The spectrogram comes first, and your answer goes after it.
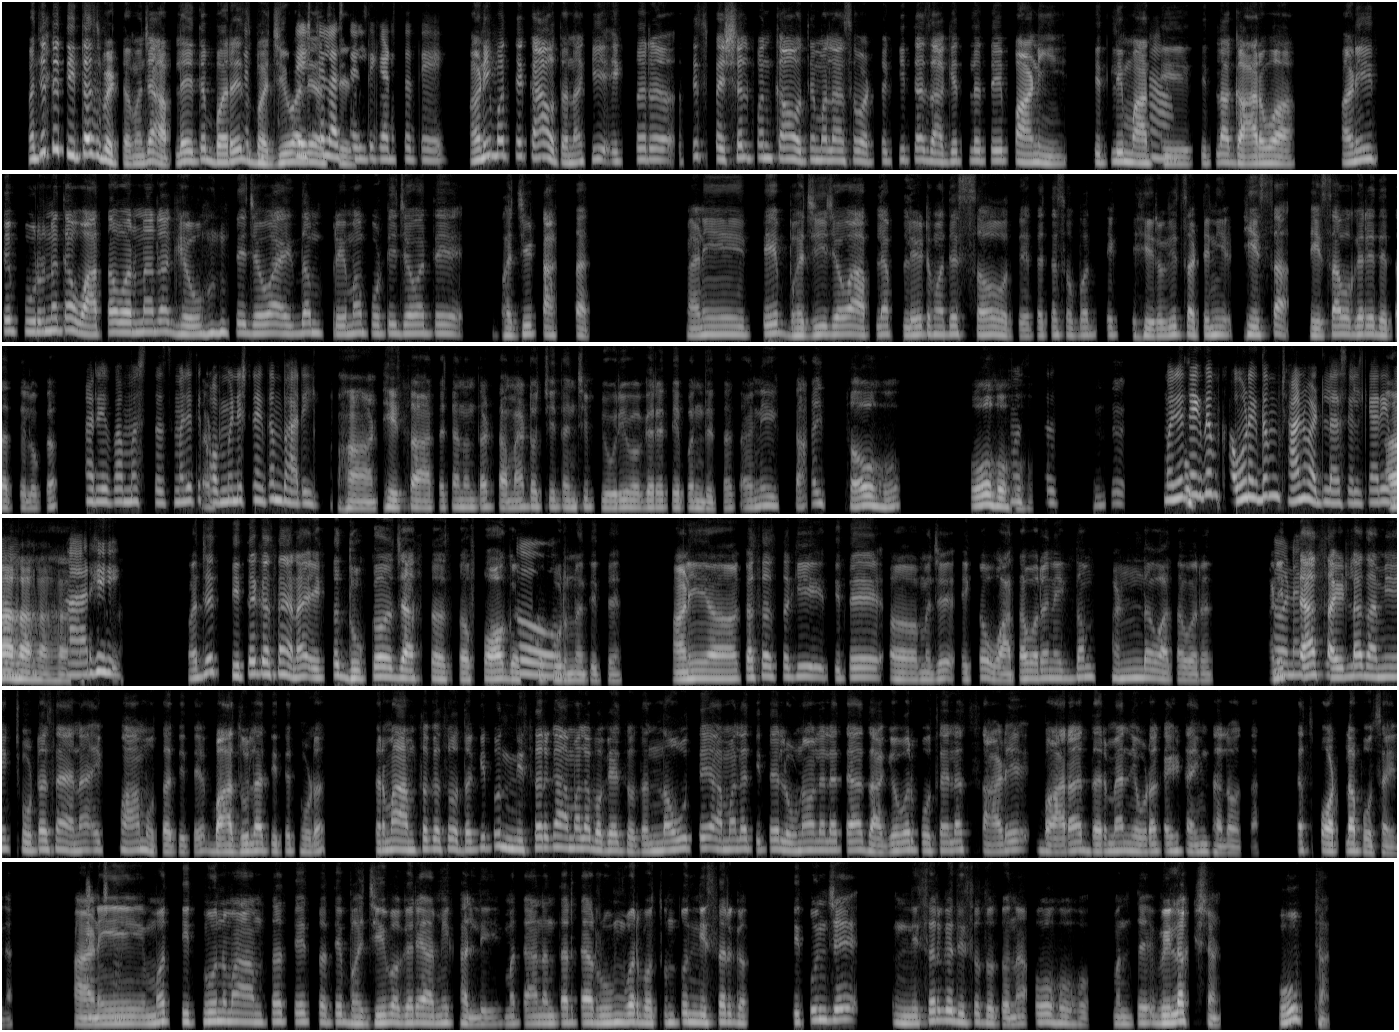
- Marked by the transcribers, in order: other background noise; laughing while speaking: "घेऊन"; in English: "सर्व्ह"; in English: "कॉम्बिनेशन"; tapping; laughing while speaking: "भारी"; in English: "फॉग"
- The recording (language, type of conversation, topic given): Marathi, podcast, एका दिवसाच्या सहलीची योजना तुम्ही कशी आखता?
